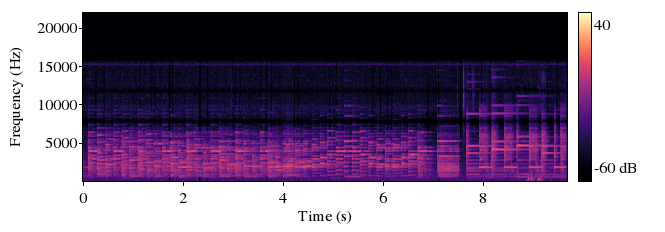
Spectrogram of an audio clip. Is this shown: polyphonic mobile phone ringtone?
yes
